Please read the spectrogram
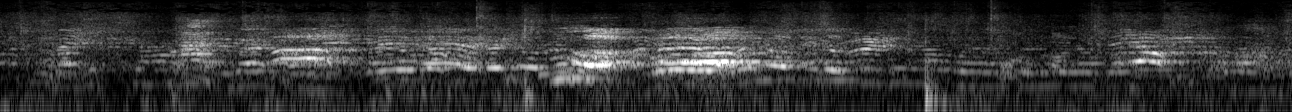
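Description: Indistinct voices talking and calling out, with one short knock about two-thirds of the way through.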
